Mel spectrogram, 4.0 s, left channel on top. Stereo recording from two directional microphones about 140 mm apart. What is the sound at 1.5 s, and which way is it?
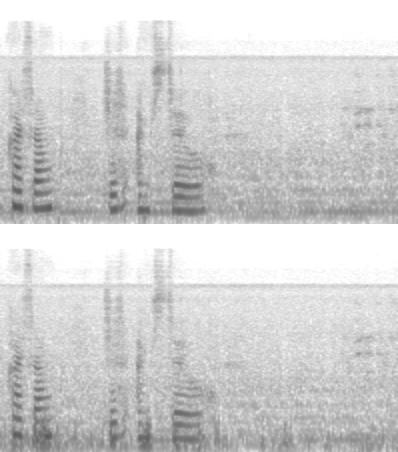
Speech, 20° left (ahead or behind).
